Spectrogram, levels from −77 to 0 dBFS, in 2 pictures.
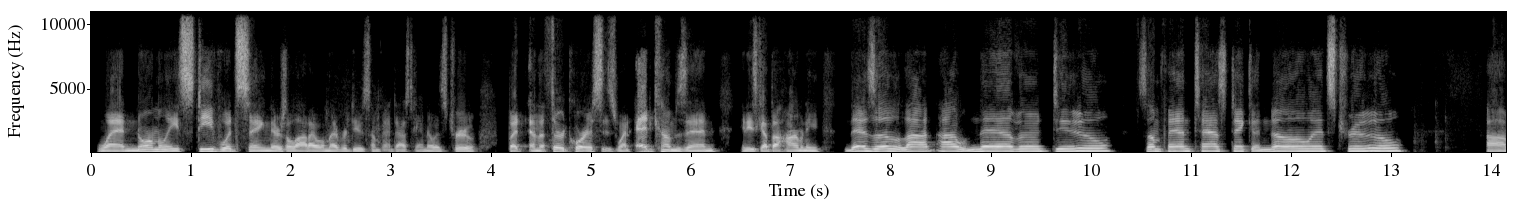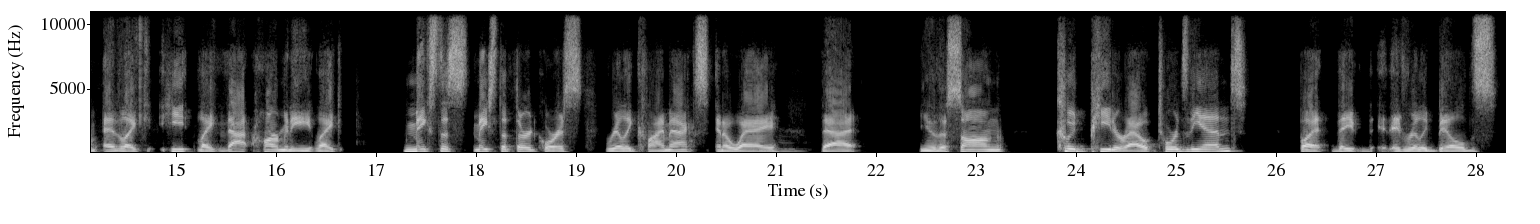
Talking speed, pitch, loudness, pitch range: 170 wpm, 135 Hz, -18 LUFS, 115-170 Hz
